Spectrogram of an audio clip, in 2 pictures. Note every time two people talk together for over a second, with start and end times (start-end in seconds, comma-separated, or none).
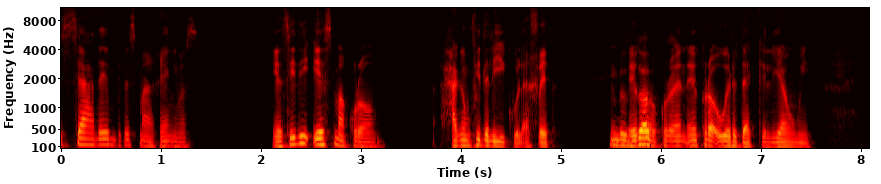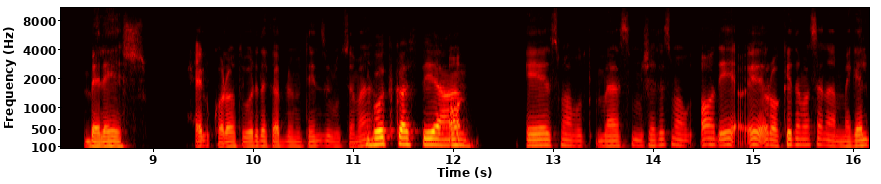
none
